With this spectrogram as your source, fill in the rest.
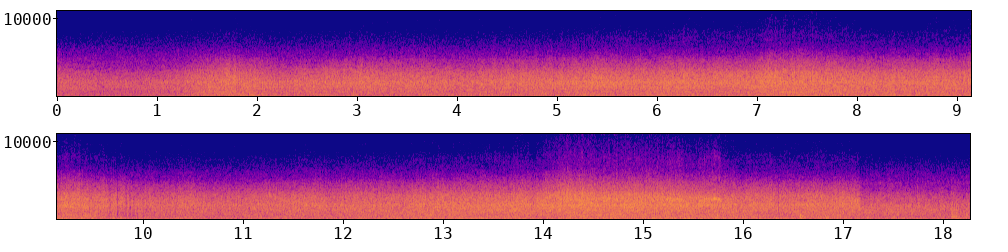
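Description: Waves rush and splash against a ship's hull.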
